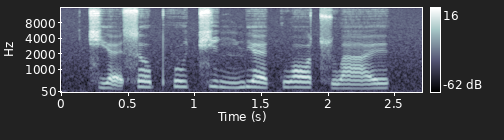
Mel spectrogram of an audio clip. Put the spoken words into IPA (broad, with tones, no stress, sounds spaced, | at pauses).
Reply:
t͡ɕ j ɛ̰˨˩ s ɤ˦ pʰ u˦ t͡ɕ i˥˨ ŋ n̪ j ɛ˥˨ k w ɔ˦ t͡s w a˨˦ ɪ̯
